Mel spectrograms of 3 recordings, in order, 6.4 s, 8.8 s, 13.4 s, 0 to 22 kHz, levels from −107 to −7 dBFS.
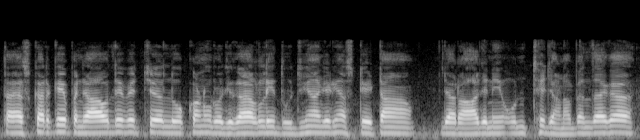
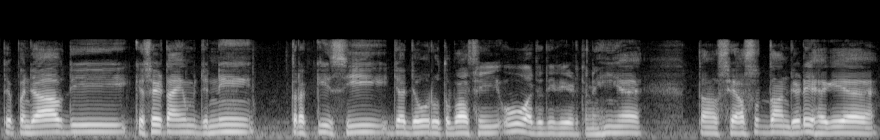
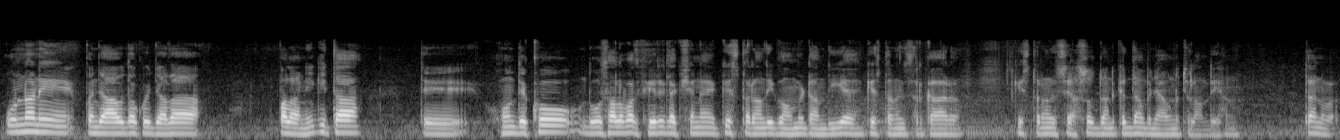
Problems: constant background noise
